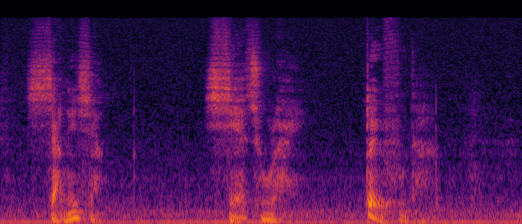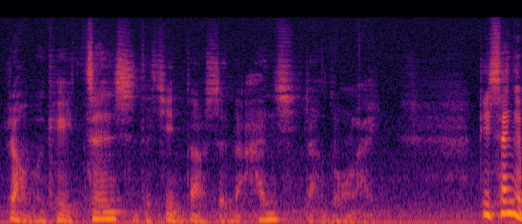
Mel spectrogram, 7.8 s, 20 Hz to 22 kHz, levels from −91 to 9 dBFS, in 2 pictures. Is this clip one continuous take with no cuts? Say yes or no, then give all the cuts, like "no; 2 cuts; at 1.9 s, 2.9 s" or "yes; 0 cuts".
yes; 0 cuts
